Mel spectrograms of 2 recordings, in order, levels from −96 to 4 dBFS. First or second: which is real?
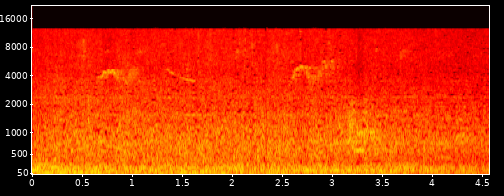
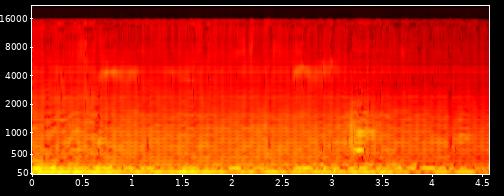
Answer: first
